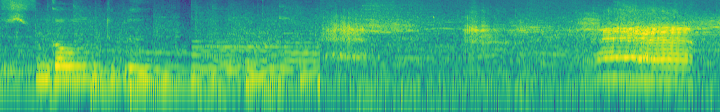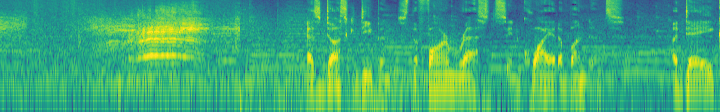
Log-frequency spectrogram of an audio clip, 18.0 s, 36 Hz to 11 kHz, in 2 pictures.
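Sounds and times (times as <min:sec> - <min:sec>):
sheep bleating: 0:04.0 - 0:12.0.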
